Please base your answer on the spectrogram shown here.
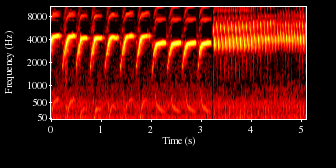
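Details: Belgian canary giving 'campainha' (bell) song, offered for teaching young birds: about ten clear, rising-then-falling whistled notes at a steady pace, then a sudden switch to a rapid, buzzy high trill.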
